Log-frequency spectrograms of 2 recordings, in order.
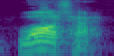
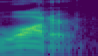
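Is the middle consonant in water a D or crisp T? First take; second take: crisp T; D. First: The middle T is crisp and clearly articulated. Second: The middle T sounds almost like a D. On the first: "very high articulation of the T's" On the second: "we would almost turn the T into a D"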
